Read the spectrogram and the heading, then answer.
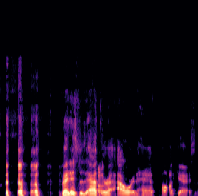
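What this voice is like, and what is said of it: Rough, worn voice. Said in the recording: “my voice is, it's rough”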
